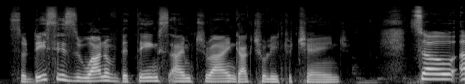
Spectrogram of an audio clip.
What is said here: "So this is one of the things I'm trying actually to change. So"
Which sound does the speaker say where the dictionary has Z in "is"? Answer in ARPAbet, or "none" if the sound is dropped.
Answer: Z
